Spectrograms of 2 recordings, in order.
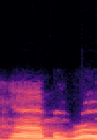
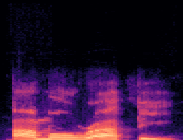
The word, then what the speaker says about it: Hammurabi: Right, so it's not Hammurabi, but it's Amurapi.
